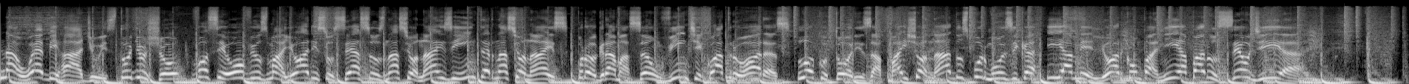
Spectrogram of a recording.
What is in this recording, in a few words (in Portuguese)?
chamada para web radio voz padrao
